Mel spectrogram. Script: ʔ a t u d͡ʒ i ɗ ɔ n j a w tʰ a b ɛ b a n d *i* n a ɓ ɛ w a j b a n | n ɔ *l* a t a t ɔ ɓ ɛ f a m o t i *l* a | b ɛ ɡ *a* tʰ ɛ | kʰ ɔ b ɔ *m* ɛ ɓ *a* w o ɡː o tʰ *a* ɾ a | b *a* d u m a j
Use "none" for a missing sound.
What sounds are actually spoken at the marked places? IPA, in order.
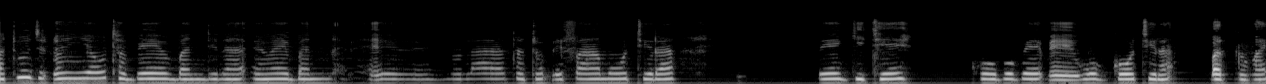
i, l, ɾ, i, b, ɛ, i, a

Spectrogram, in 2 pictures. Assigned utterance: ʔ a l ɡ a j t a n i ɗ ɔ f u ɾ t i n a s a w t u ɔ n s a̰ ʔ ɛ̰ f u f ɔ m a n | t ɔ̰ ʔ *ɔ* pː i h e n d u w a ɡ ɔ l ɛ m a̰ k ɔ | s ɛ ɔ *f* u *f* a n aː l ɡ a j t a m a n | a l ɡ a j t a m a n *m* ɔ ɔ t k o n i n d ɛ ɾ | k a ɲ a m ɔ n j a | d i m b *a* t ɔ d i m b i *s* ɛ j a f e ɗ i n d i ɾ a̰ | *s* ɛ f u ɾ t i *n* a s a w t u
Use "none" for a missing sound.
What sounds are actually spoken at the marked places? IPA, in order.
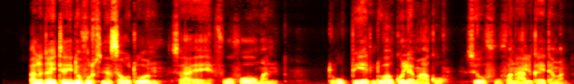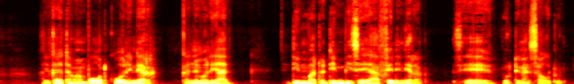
u, f, f, b, a, s, s, n

